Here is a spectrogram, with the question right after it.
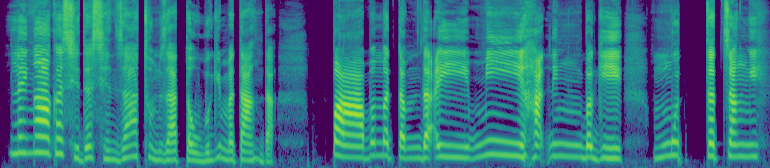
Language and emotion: Manipuri, angry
